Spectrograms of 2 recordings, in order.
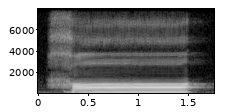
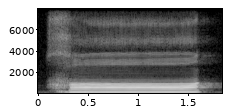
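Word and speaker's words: خاء: খ হরফটির মাখরাজ হলো কন্ঠনালীর শেষ ভাগ হতে উচ্চারণ করতে হয়। কন্ঠনালীর শেষ ভাগ। আপনারা আমার সাথে বলুন খ আবার বলুন খ মাশআল্লাহ।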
